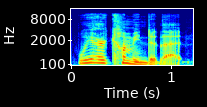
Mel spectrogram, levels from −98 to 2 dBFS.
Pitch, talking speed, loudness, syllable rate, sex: 160 Hz, 245 wpm, -20 LUFS, 7.3 syllables/s, male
